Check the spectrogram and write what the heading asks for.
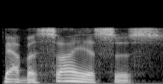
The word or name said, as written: babesiosis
